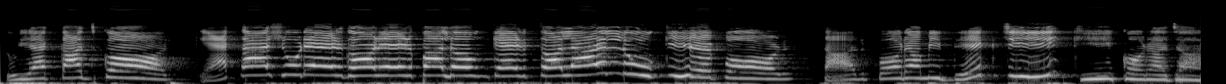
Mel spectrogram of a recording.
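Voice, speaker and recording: A cartoonish character voice that sounds female talks at a very slow pace and an extremely high pitch. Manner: brusque, familiar.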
